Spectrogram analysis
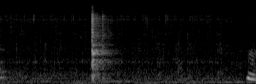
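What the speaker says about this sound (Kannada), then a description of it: "ಇವಾಗ ನಾನು ರೈಸ್ ಮಾಡಿ ಇಟ್ಕೊಂಡಿದ್ನಲ್ಲ ಅದನ್ನು ಇದರಲ್ಲೇ ಹಾಕ್ತಾಯಿದ್ದೀನಿ" Cooked rice is tipped into chicken dum biryani masala in a pot. One soft, close thud lands over a quiet low sizzle, and a faint second knock follows near the end.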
